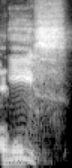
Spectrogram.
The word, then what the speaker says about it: Ys: don't don't lose fingers it's pronounced e Chris just play e damn it I think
